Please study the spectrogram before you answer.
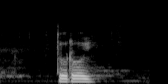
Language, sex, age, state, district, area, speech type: Santali, male, 30-45, Jharkhand, Seraikela Kharsawan, rural, read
